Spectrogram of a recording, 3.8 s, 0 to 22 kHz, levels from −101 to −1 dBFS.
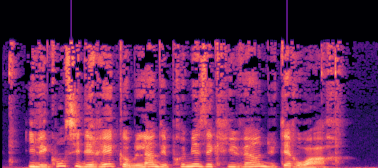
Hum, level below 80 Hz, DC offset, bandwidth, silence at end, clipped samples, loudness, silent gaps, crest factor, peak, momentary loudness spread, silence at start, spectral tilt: none; -48 dBFS; under 0.1%; 17 kHz; 0.05 s; under 0.1%; -16 LUFS; none; 18 dB; 0 dBFS; 5 LU; 0.1 s; -2.5 dB/octave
